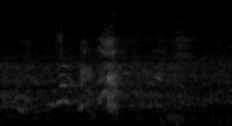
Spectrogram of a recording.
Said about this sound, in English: One of those dogs is just getting a little bit excited about being in such a public environment.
